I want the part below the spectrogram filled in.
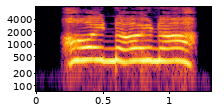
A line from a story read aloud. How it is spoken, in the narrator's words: Honesty bawled in some agitation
